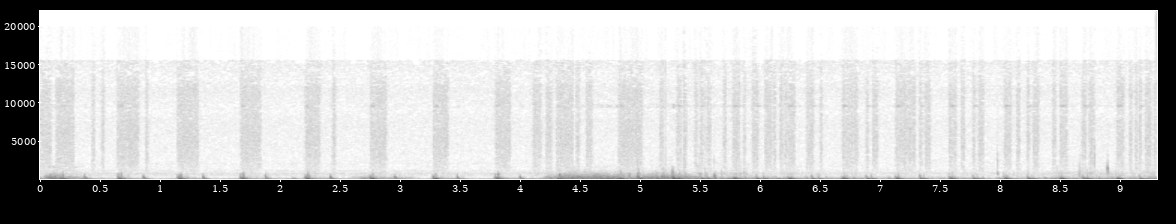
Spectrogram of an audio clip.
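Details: 19-year-old female after exercise, with heavy breathing and some breath-holding: a quick, steady thumping heartbeat at roughly 130 per minute with a rushing breath noise midway, a fast heart rate after exertion.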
